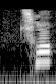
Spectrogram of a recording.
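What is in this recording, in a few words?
"cuo", Mandarin; 揉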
